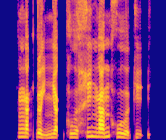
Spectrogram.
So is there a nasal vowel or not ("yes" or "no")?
no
